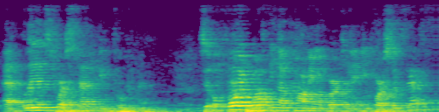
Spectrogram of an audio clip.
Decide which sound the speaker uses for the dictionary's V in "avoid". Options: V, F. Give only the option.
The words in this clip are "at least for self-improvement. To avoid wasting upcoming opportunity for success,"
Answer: F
